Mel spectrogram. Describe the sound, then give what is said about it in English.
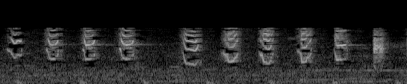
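A glass pot call, with the striker held at about the 1:30 position, plays a kee-kee turkey call: about ten short, high, whistling yelps in a steady, evenly spaced rhythm, clear with no talking. “On glass is what you really want to look at, but here's 1:30. Kiki.”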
